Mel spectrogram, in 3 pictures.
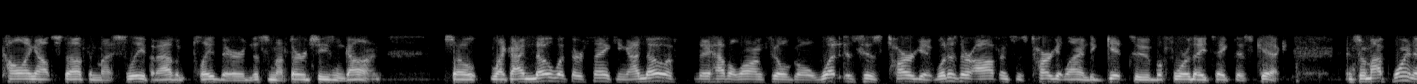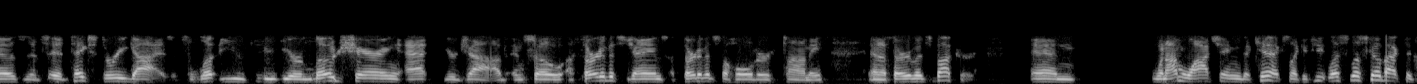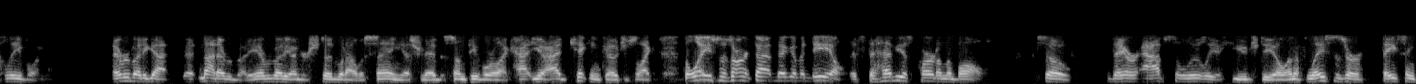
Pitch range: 115-160 Hz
